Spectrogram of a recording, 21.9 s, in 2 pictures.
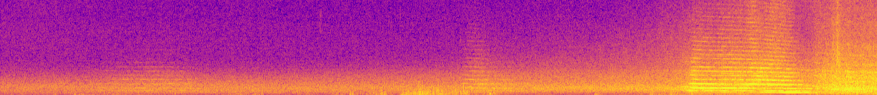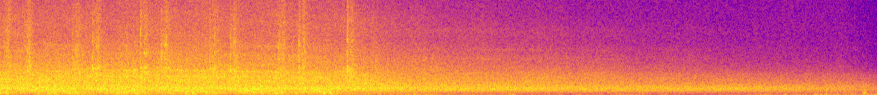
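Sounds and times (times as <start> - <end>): train rumble: 0.5 - 21.9
train horn blast: 1.2 - 3.6, 5.5 - 6.7, 8.4 - 10.5
train wheels clacking over joints: 10.2 - 15.7.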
